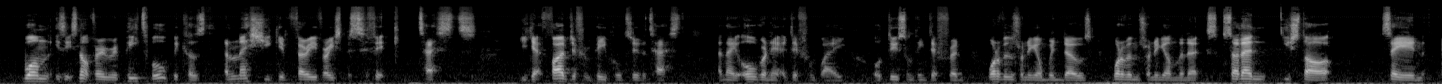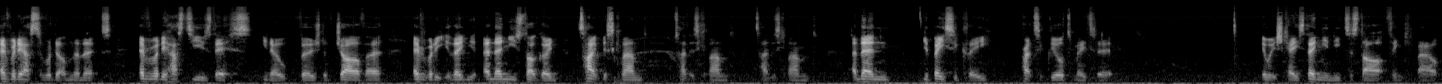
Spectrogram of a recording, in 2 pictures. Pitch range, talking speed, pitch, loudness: 100-130 Hz, 210 wpm, 115 Hz, -24 LUFS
